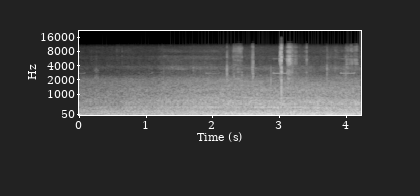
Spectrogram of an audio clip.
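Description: A low rumble grows steadily louder, with a few sharp clicks in the second half as a finger handles the camera.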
